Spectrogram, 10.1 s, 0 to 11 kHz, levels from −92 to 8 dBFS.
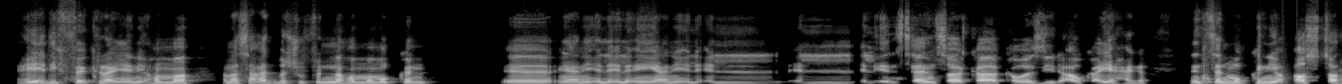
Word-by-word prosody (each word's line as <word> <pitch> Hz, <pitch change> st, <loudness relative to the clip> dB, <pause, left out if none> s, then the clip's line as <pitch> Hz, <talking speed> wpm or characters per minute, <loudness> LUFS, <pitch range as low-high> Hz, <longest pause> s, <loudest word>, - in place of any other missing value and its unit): هي 180 Hz, +6 st, +3 dB
دي 210 Hz, -, -5 dB
الفكرة، 205 Hz, +2 st, 0 dB
يعني 125 Hz, 0 st, -1 dB
هُم 160 Hz, +4 st, 0 dB, 0.4 s
أنا 145 Hz, +1 st, +1 dB
ساعات 160 Hz, +5 st, 0 dB
باشوف 180 Hz, +1 st, -8 dB
إن 155 Hz, -5 st, +1 dB
هُم 155 Hz, +5 st, +1 dB
ممكن 180 Hz, -1 st, -2 dB, 0.6 s
آآ 125 Hz, -1 st, 0 dB
يعني 120 Hz, +1 st, -2 dB
ال 130 Hz, -, -3 dB
ال 125 Hz, +1 st, -1 dB
يعني 120 Hz, -2 st, -1 dB
ال 130 Hz, -, -7 dB
ال 130 Hz, -, -9 dB, 0.6 s
ال 125 Hz, 0 st, -12 dB
الإنسان 165 Hz, +5 st, 0 dB
سواء 155 Hz, -2 st, +4 dB
ك 145 Hz, -4 st, +5 dB
كوزير 130 Hz, +5 st, -2 dB
أو 130 Hz, -, +5 dB
كأي 160 Hz, +4 st, +1 dB
حاجة، 170 Hz, +2 st, -4 dB, 0.4 s
الإنسان 195 Hz, +7 st, +1 dB
ممكن 215 Hz, -1 st, +1 dB
يأثر 190 Hz, +2 st, +4 dB
155 Hz, 175 wpm, -25 LUFS, 125-180 Hz, 0.6 s, ك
